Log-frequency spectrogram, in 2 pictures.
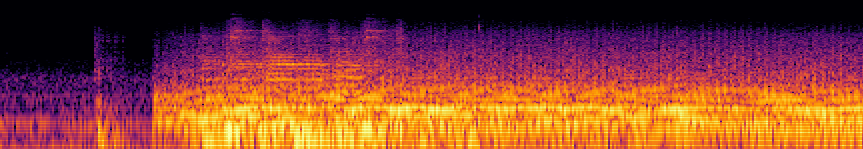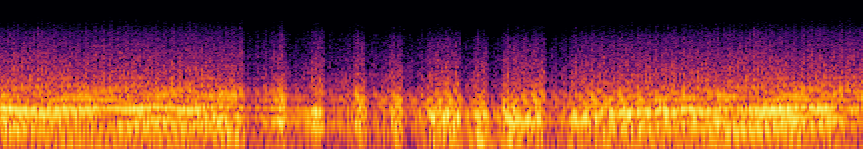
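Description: A small propeller plane engine starts and drones steadily.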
